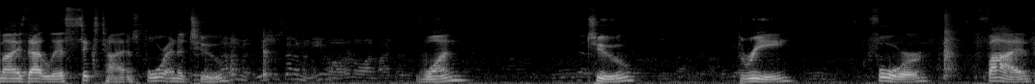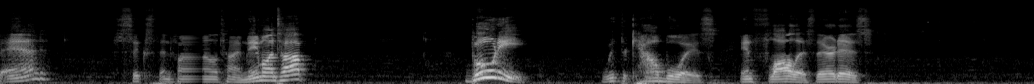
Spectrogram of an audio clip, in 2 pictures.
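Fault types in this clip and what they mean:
Short stall from a late packet: at 1.23 to 1.29 s the sound is held on for about 26 ms instead of moving forward, with a faint buzzy smear where it should have changed. A packet arrived after its playout time. The jitter buffer briefly had nothing to play, so the receiver extended the last stretch of audio and then resumed at the same point. Nothing is lost, but everything afterwards runs 26 ms later.
Call audio freeze: at 12.19 to 12.40 s the sound stops progressing and a stretched, buzzy continuation of the last moment fills about 181 ms. It never drops to silence, and playback picks up exactly where it left off, with nothing skipped. The likely cause is packets held up in transit, leaving the jitter buffer empty. The receiver padded the wait with synthesised sound, which adds a 181 ms delay to the rest of the clip.
Jitter buffer speed-up: at 7.00 to 7.45 s, 14.98 to 16.60 s and 17.63 to 18.38 s the sound runs slightly fast at unchanged pitch. 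The rate is about 108% in the first stretch and 107% in the other two, giving a hurried, compressed feel. The buffer was holding more audio than its target, so the receiver trimmed tiny pitch-period slices in quick succession. This removed roughly 40 ms, 100 ms and 50 ms respectively, winning back the accumulated delay.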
